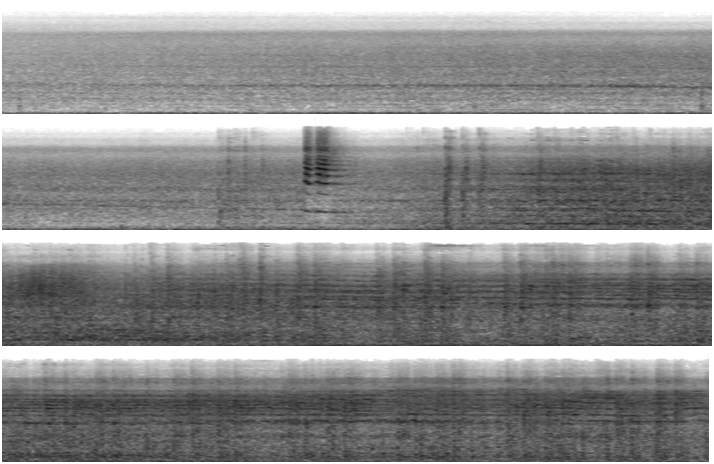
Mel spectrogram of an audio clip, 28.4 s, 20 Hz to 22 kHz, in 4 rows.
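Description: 2TE116U twin-section diesel locomotive approaching with a freight train: its diesel engines grow steadily louder until it passes about twelve seconds in. Loaded freight wagons then roll by with a continuous wheel rumble and clatter over the rail joints.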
